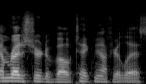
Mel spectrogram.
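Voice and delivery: ordinary talk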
